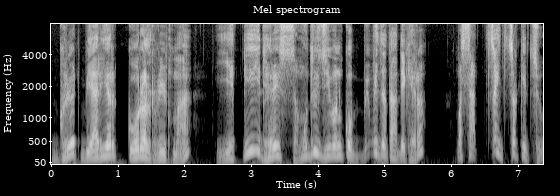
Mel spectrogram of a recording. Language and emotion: Nepali, surprised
